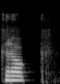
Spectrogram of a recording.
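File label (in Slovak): "krok", slovenské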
